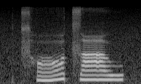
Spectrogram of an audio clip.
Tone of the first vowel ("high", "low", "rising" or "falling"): rising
